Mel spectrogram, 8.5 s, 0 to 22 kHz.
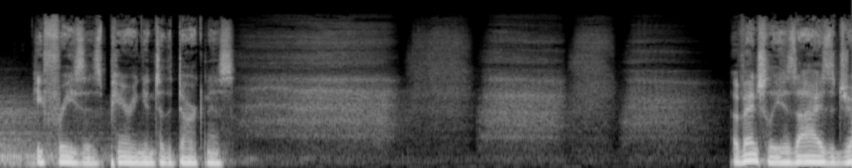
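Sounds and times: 
speech: 0.4s - 2.6s, 7.3s - 8.5s
raspy breathing of a lanky humanlike creature in a dark church: 2.3s - 7.3s.

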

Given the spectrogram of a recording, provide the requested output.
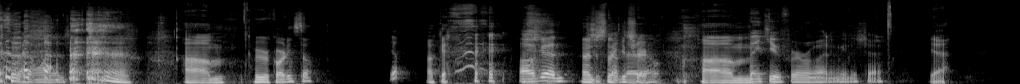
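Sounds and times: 
laughter: 0.0s - 1.4s, 4.4s - 6.6s
speech: 0.0s - 3.2s, 3.9s - 9.6s
person coughing with rough throaty bursts: 0.4s - 1.4s.

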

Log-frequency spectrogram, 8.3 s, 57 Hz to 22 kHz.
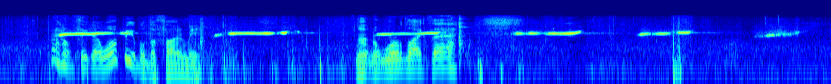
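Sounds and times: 
speech: 0.5s - 2.2s, 3.6s - 5.1s
person whistling loudly to summon people: 0.6s - 1.4s, 2.2s - 3.0s, 5.0s - 8.1s.

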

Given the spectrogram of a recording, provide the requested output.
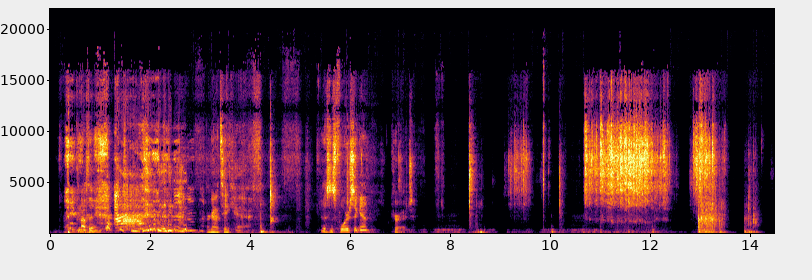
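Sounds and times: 
laughter: 0.3s - 3.2s
speech: 0.4s - 4.2s, 5.4s - 7.8s
dice clattering across a hard surface: 9.2s - 9.7s, 10.7s - 13.3s.

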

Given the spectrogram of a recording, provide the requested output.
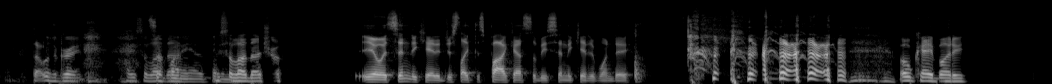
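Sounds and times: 
speech: 0.4s - 3.0s, 3.6s - 9.8s
person coughing after vaping: 6.9s - 8.8s.

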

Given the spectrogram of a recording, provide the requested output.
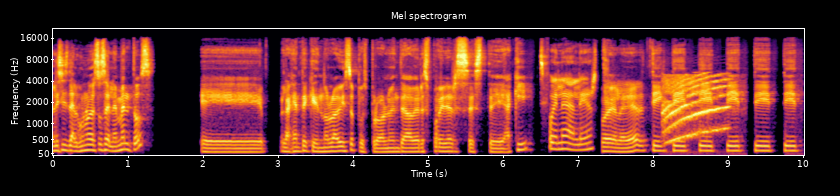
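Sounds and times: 
speech: 0.0s - 1.4s, 2.0s - 10.0s
loud electronic alarm bursts: 8.1s - 9.2s
rising wail: 8.2s - 9.2s.

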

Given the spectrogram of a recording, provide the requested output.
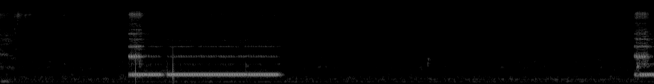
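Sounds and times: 
telephone ringback tone on an outgoing call: 1.3s - 2.8s, 6.4s - 6.5s.

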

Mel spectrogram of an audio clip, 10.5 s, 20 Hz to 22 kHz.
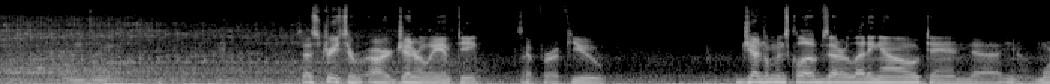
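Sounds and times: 
car engine running: 0.0s - 5.2s
speech: 3.0s - 6.2s, 7.4s - 10.4s.

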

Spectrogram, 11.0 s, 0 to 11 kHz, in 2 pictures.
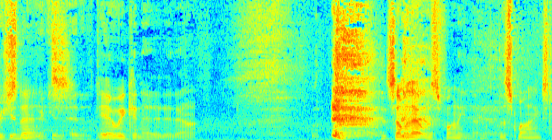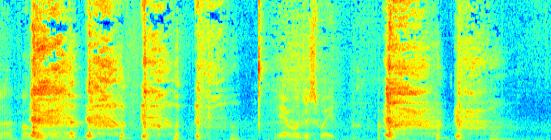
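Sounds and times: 
speech: 0.0s - 2.1s, 3.3s - 7.4s, 8.3s - 10.2s
person coughing: 3.3s - 4.4s, 5.8s - 8.0s, 9.3s - 10.7s.

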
